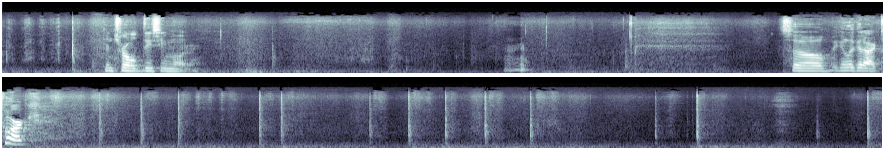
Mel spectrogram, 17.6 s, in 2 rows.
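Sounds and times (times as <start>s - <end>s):
speech: 1.0s - 2.1s, 7.9s - 9.3s
chalk or marker writing an equation on a board: 9.6s - 11.8s, 12.4s - 14.5s, 15.3s - 16.1s, 17.0s - 17.6s.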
